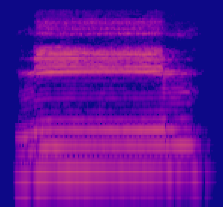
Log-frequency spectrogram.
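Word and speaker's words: ميم: এটা হচ্ছে ভিজ অংশ দুই ঠোট হইতে দুই ঠোটের শুকনা জায়গা হইতে হতে উচ্চারণ হয় মিম সবাই বলি মিম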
